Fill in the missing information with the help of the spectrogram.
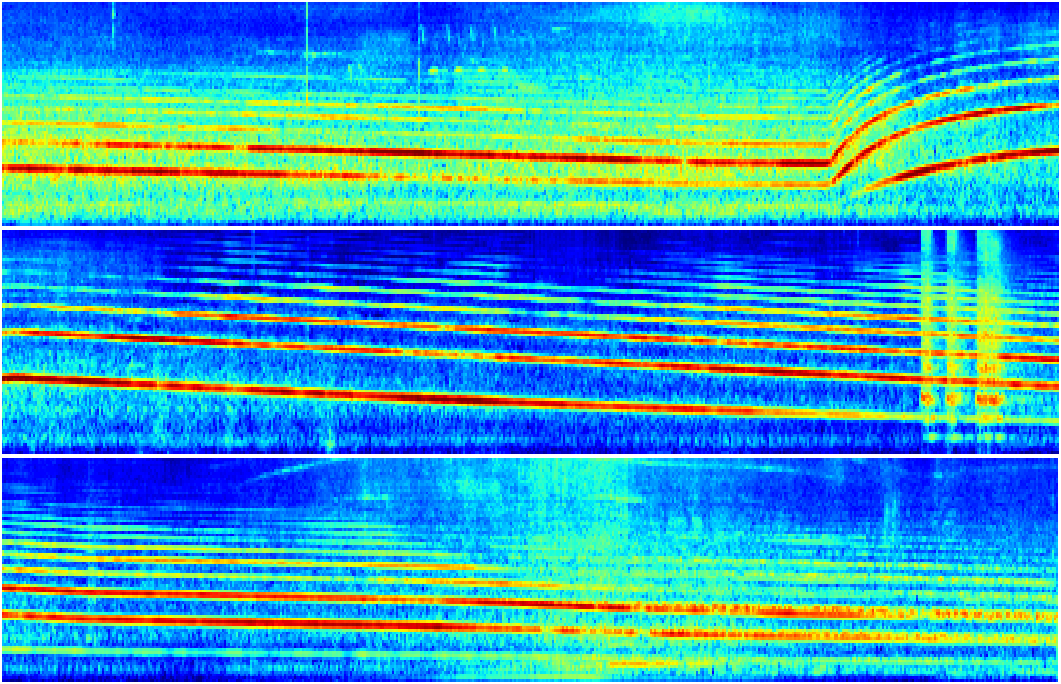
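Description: Fire engine's mechanical siren winding down, spinning back up sharply about six seconds in, then coasting slowly down again as the truck approaches and passes. Three brief horn toots come near the middle, and the diesel engine is heard as the truck goes by.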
